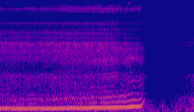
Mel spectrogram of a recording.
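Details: Dog in deep sleep giving one long, low, steady buzzing breath that cuts off abruptly; dog snoring.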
